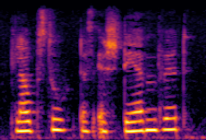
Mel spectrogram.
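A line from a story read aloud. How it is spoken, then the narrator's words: Uncertain whisper. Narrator (German): flüsterte Philipp mit unsicherer Stimme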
